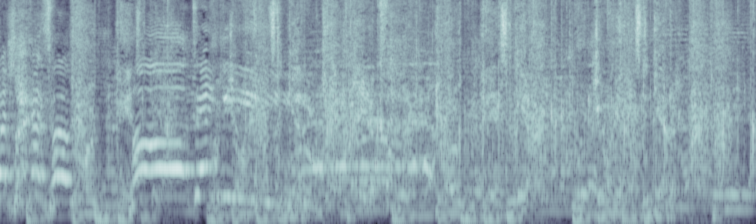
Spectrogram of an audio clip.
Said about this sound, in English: What's up, everybody? Thanks for coming out to UCB. Put your hands together. Put your hands together. Please clap yourself on your feet. Put your hands together.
